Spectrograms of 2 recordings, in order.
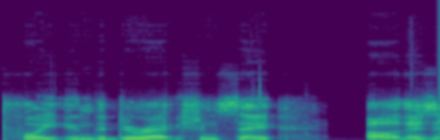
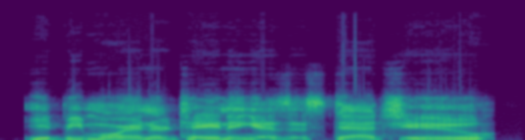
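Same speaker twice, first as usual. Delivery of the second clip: shouting, higher pitch; 4 semitones higher than usual. Calling after a goblin as he walks away: hollering after someone. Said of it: "Itchy hollers after him".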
